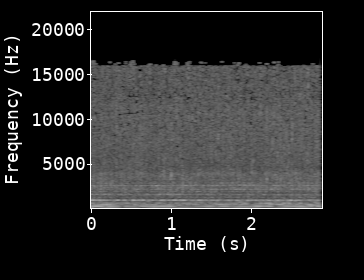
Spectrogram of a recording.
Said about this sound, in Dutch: En we staan niet voor niks op die brug bij die waterval, die stromende waterval.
